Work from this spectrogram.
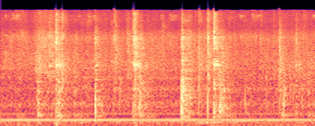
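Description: Crumbled bhakri chivda is stir-fried in a pan, with soft sizzling under repeated scraping strokes of a spatula against the pan at an irregular rhythm, close by.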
